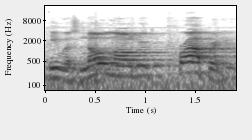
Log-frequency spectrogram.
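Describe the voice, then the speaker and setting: A man narrating a scripted readers theatre piece in a deliberate, emphatic storytelling way. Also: sits high, expressive, a crowd in the background. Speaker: stage narrator. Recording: very echoey room, distant mic, responsive audience.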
